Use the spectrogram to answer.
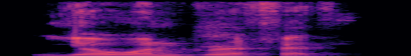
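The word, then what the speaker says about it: Ioan Gruffudd: How do you pronounce that guy's last name? Plays Lancelot. Yoan Griffith.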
